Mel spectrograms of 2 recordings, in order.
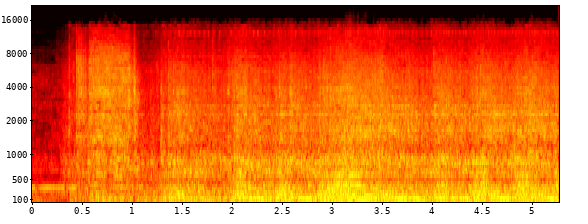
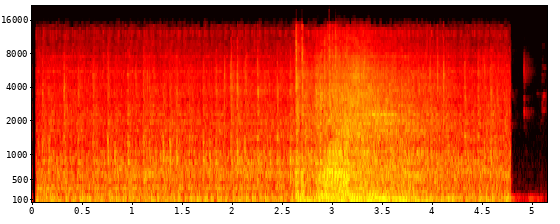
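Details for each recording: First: Motorcycle that made a bad engine noise, restarted after the four head nuts were tightened: settles into a steady, even beat with a couple of blips, no ticking, popping or smoke; normal running after repair. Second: Motorcycle engine: rough, raspy run with uneven thumping that swells on a throttle blip before shutoff; cylinder head gasket is bad and leaking pressure.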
